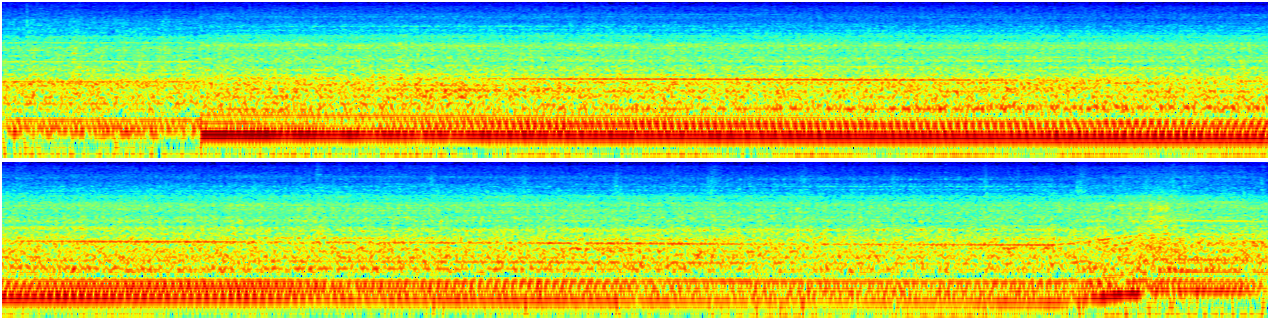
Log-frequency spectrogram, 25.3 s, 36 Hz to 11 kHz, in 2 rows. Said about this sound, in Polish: Kalibrujemy silnik na 1000 obrotów. Silnik ma 1000 obrotów.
